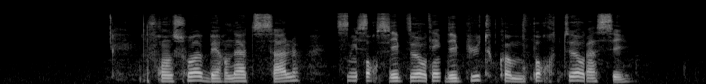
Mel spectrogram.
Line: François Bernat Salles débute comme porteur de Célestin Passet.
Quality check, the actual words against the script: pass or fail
fail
